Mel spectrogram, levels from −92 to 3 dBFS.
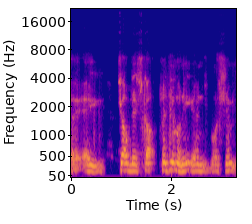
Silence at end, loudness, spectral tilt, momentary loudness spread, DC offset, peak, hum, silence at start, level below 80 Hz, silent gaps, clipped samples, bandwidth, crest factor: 0 s; -25 LUFS; -7.5 dB/octave; 10 LU; under 0.1%; -10 dBFS; none; 0 s; -66 dBFS; none; under 0.1%; 7.2 kHz; 16 dB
